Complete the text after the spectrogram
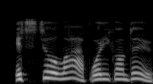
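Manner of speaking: mock, high, out of breath and panicky. Retelling how he panicked about a live bat downstairs, imitating him panicky and out of breath. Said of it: "out of breath and just panicky".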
